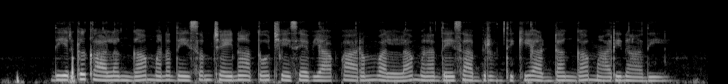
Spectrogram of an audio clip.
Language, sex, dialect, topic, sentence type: Telugu, female, Southern, banking, statement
